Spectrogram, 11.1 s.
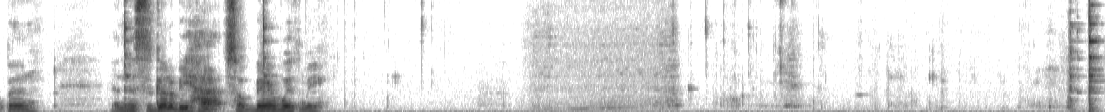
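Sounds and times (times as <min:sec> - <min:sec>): breathy hiss: 0:00.5 - 0:01.1, 0:04.8 - 0:06.9
person chewing: 0:06.8 - 0:10.7
fork and knife clattering on plate: 0:10.6 - 0:11.0.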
